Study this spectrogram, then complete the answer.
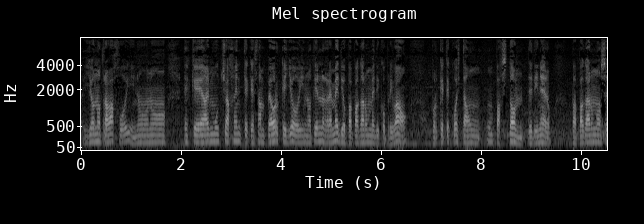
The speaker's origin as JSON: {"language": "Spanish", "country": "Czechia", "lives_now": "Canary Islands, Spain", "said": "Yo soy de República Checa."}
